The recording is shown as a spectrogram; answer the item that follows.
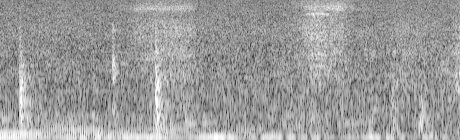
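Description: A low bowed double-bass note fading out, with a few faint clicks and ticks over it.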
